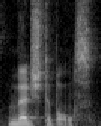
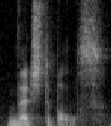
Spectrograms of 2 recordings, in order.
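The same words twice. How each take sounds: First: The second E is dropped, giving three syllables. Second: The second E is dropped, giving three syllables.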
